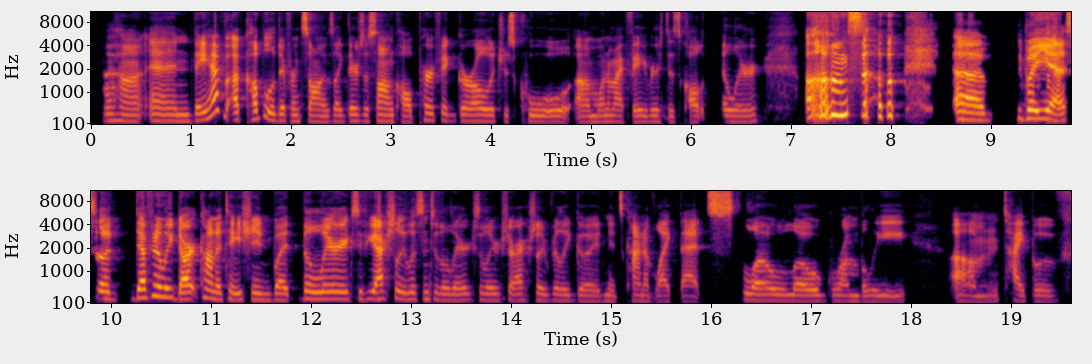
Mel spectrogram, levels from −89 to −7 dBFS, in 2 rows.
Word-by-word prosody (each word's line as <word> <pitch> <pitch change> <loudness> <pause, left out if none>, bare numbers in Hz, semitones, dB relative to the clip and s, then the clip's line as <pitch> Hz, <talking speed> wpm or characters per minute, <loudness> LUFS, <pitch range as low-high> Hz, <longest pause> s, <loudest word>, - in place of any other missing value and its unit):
uh-huh, 185 -2 -6
and 180 -1 -5
they 195 +2 +1
have 440 - +4
a - - +3
couple 230 -1 -4
of 195 - -12
different 180 -1 -7
songs, 170 -1 -4
like, 170 -1 -13
there's 185 0 -9
a - - -13
song 180 -1 -3
called 160 -2 -12
Perfect 195 -3 -8
Girl, 175 -1 -7
which 175 0 -12
is 175 - -3
cool, 165 -1 -14
um, 160 +1 -9
one 165 +1 -13
of - - -12
my 165 -1 -6
favorites 165 +1 -12
is 160 - -8
called 160 0 -13 0.2
Killer. 165 +2 -12 0.5
Um, 355 -1 +9
so, 355 -2 +10 0.9
um, 210 -3 +6 0.4
but 250 -1 +8
yeah, 245 -1 +10
so, 215 -1 +2 0.2
definitely 265 +3 +1
dark 200 -1 +3
connotation, 195 -5 -2
but 180 -2 -6
the 215 - -5
lyrics, 205 0 -1
if 210 - -14
you 215 - 0
actually 205 0 0
listen 195 +1 -7
to 200 - -10
the 175 - -14
lyrics, 175 +1 -13
the 185 - -15
lyrics 180 0 -14
are - - -8
actually 175 0 -10
really 165 0 -14
good, 155 -2 -15
and 165 - -18
it's 150 - -8
kind 160 - -5
of 155 - -14
like 155 -1 -9
that 150 0 -5
slow, 170 - -2
low, 160 -1 -12
grumbly, 155 -1 -13 0.5
um, 70 - -8
type - - -7
of 150 -1 -17
175 Hz, 195 wpm, -21 LUFS, 160-195 Hz, 0.9 s, so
